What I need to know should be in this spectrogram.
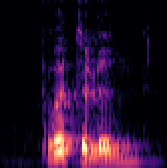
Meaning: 1. to simmer, cook slowly over low heat 2. to make a low repeating noise, hum, purr
- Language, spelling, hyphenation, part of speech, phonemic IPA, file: Dutch, pruttelen, prut‧te‧len, verb, /ˈprʏ.tə.lə(n)/, Nl-pruttelen.ogg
